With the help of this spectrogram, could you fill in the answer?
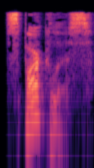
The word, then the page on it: sparkless: British English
